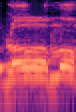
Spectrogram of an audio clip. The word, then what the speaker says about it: LOMO: Lomo bacanya ya, bahasa Rusia.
